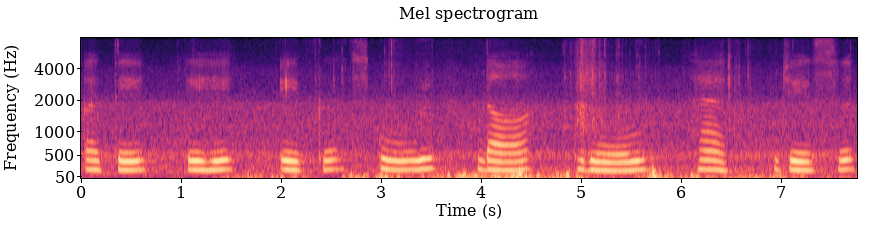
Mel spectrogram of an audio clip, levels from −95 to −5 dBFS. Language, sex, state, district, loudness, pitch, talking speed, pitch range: Punjabi, female, Punjab, Kapurthala, -17 LUFS, 195 Hz, 60 wpm, 185-200 Hz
